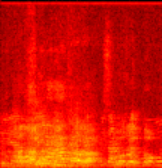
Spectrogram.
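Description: People talking, with more than one voice at once.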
